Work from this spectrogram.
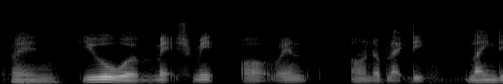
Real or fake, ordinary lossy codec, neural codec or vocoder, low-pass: fake; AAC, 48 kbps; codec, 24 kHz, 0.5 kbps, DualCodec; 7.2 kHz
